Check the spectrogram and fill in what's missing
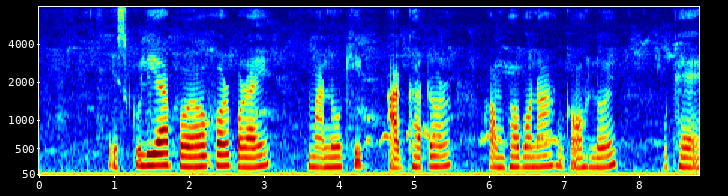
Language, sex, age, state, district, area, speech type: Assamese, female, 30-45, Assam, Nagaon, rural, read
